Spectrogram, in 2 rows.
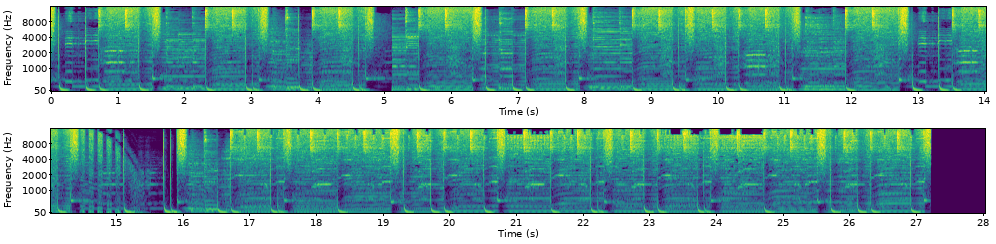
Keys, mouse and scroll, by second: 11.5 click, 22.2 ctrl+c, 22.8 click, 23.9 ctrl+v, 24.7 click, 26.0 right click, 26.8 click.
